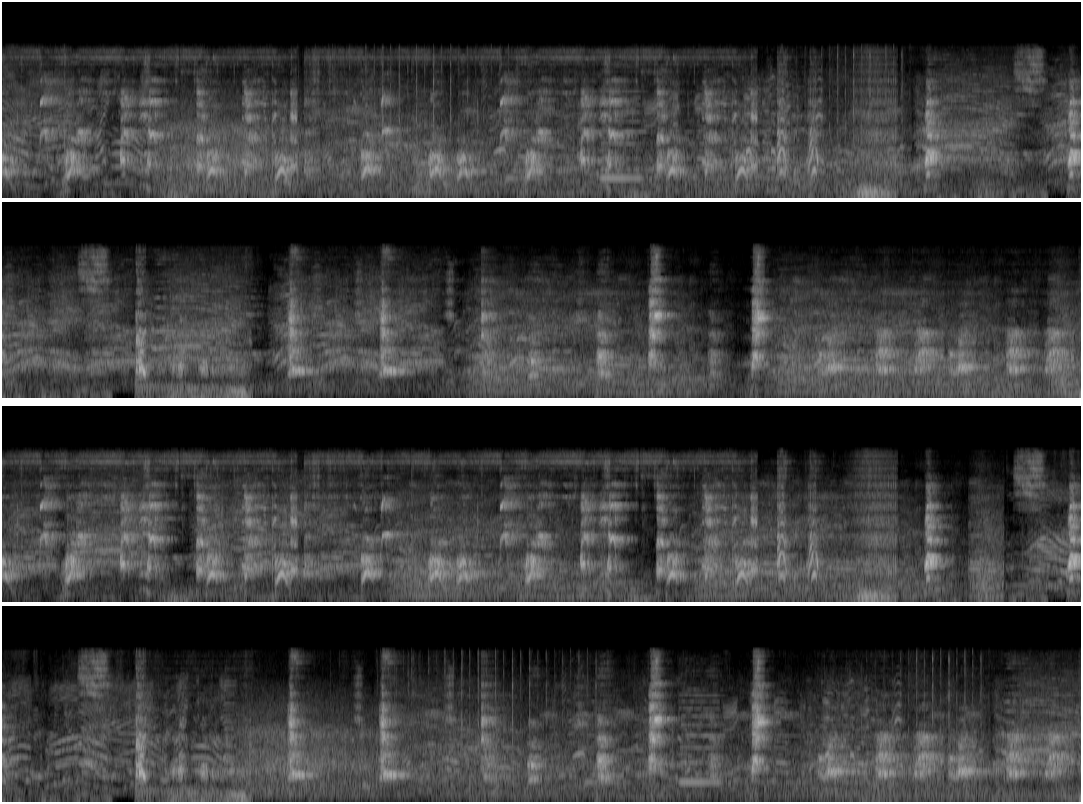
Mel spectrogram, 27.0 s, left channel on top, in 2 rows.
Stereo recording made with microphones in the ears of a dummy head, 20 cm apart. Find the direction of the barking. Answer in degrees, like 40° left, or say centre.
20° right.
